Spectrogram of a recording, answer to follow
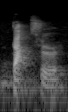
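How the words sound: It is said in a General American accent.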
